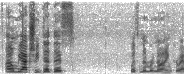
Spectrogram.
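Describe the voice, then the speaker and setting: A woman talks in a normal speaking voice at a medium pitch. Her intonation stays fairly even. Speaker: math teacher. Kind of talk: classroom lesson. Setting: classroom with students.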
